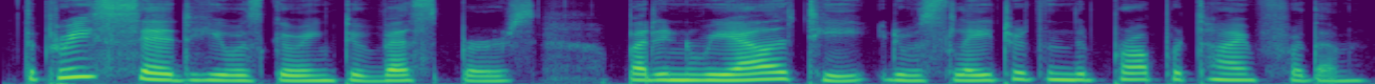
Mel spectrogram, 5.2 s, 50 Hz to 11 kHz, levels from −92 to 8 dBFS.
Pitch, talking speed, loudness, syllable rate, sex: 220 Hz, 235 wpm, -18 LUFS, 5.4 syllables/s, female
